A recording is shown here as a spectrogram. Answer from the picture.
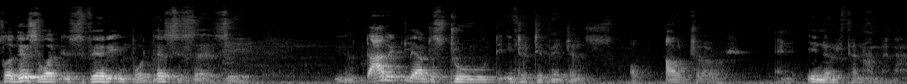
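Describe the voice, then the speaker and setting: At a moderate pace, a man with a medium-pitched, somewhat breathy voice speaks with lively intonation amid audible room echo. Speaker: Buddhist teacher. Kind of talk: dharma teaching with Q&A. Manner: halting.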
